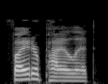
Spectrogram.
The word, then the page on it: fighter pilot: British English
